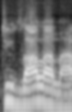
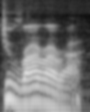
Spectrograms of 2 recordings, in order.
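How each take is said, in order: First: The repeated consonants sound almost like an l. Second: The repeated consonants sound like a plain r. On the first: The speaker calls it wrong. "You say it like do-la-la-la, almost" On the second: The speaker calls it right. "Just do-ra-ra-ra"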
